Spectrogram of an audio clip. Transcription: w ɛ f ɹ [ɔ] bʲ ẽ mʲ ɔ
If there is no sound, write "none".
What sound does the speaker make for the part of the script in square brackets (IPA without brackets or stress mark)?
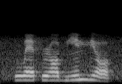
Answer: ɔ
